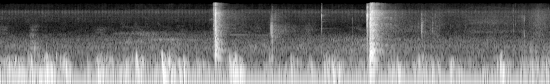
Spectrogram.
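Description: Arrows shot from a bow: two sharp, brief snaps stand out, the second stronger, with a few fainter ticks around them over a low rumbling background.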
